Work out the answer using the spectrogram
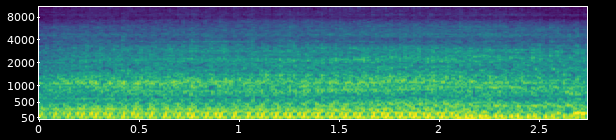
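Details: John Deere L120 lawn tractor, about 2005–06, V-twin, PTO engaged with blades spinning, fairly new blades and belts, PTO wiring stripped: loud steady thrum, even beat, no misses or bogging; engine and PTO running fine.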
